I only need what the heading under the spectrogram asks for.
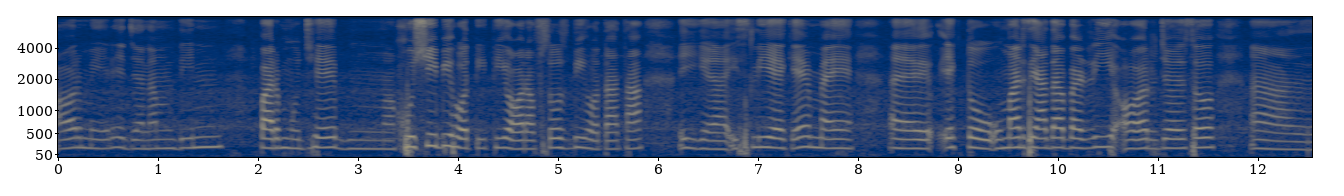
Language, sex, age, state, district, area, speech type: Urdu, female, 60+, Telangana, Hyderabad, urban, spontaneous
